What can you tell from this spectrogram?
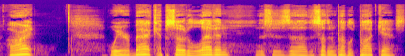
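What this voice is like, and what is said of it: Hoarse voice. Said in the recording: “As you can tell, I'm still hoarse.”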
